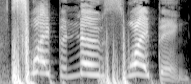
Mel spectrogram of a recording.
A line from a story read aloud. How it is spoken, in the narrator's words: shout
